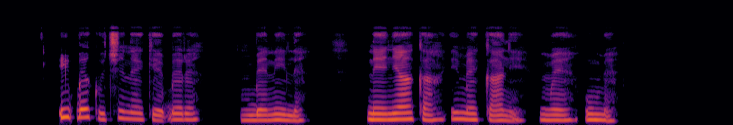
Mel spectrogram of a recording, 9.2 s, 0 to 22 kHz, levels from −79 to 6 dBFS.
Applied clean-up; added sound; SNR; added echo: none; none; none; none.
